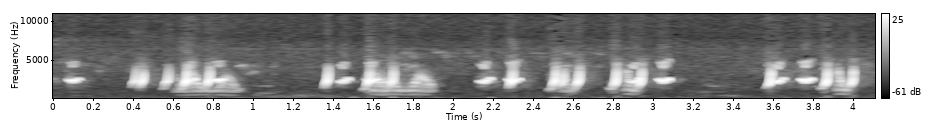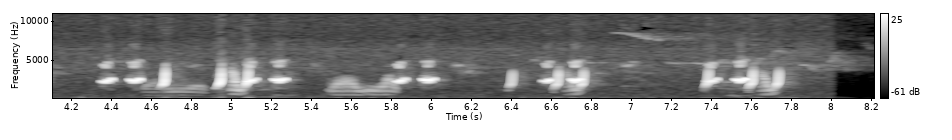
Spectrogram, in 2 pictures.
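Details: Common quail calls from Pakistan, male and female sounds played by hunters to lure quail: crisp three-note bursts repeated in quick series, with lower, rougher notes mixed between them on a silent background.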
